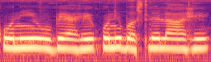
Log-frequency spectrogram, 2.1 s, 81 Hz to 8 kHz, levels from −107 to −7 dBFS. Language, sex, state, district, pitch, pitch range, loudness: Marathi, female, Maharashtra, Washim, 230 Hz, 225-235 Hz, -11 LUFS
